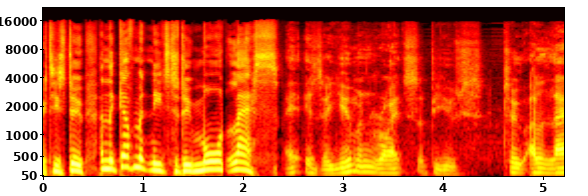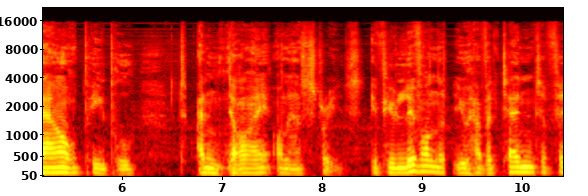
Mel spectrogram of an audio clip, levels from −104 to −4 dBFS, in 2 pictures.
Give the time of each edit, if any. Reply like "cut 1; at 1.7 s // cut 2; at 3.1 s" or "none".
cut 1; at 1.8 s // cut 2; at 4.5 s // cut 3; at 6.6 s // cut 4; at 8.4 s // cut 5; at 9.2 s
